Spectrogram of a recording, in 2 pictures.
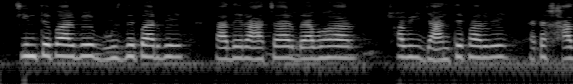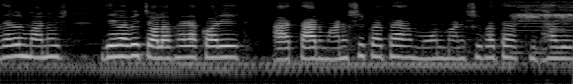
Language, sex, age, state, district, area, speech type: Bengali, female, 30-45, West Bengal, Uttar Dinajpur, urban, spontaneous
